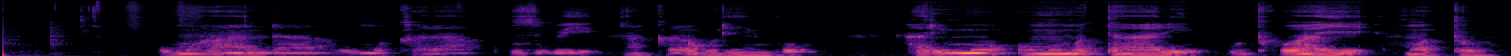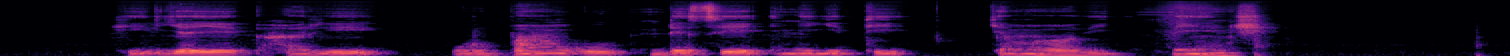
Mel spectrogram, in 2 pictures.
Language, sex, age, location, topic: Kinyarwanda, male, 18-24, Kigali, government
